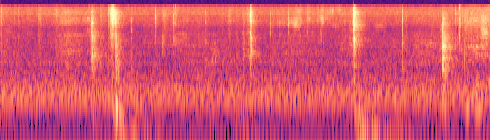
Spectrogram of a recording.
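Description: Small game pieces click and tap on a board.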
